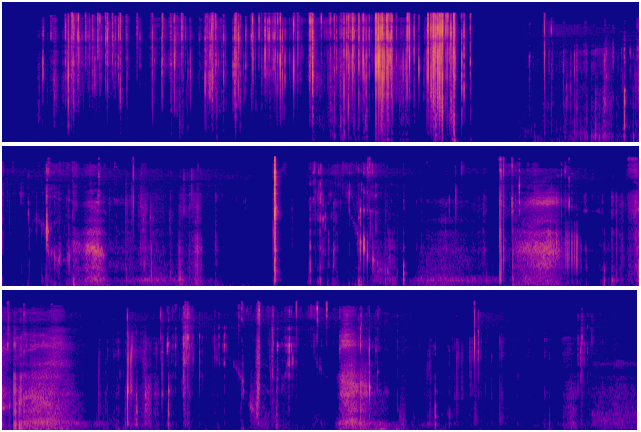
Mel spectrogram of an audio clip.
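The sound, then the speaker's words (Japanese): Chewing and crunching of food, with many irregular bites, crinkles and wet mouth sounds. Some bursts are sharp and loud, others soft, spread across the whole stretch with no talking. “食べてると幸せになれるよね。”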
